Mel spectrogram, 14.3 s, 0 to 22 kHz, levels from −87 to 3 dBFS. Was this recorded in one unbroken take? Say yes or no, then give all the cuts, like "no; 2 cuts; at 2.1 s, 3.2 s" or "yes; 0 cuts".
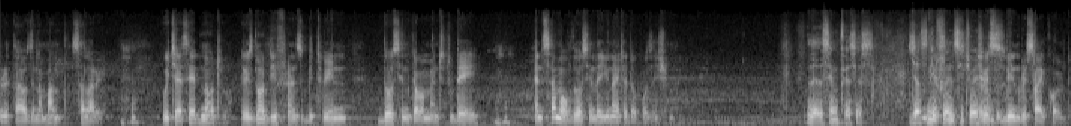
no; 1 cut; at 3.2 s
